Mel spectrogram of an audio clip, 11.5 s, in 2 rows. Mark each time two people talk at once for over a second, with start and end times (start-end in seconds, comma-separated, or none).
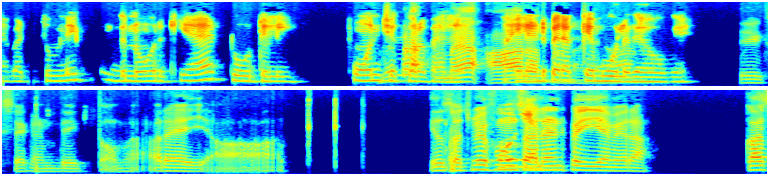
2.8-5.1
